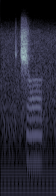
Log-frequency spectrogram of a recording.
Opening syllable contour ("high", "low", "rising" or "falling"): high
